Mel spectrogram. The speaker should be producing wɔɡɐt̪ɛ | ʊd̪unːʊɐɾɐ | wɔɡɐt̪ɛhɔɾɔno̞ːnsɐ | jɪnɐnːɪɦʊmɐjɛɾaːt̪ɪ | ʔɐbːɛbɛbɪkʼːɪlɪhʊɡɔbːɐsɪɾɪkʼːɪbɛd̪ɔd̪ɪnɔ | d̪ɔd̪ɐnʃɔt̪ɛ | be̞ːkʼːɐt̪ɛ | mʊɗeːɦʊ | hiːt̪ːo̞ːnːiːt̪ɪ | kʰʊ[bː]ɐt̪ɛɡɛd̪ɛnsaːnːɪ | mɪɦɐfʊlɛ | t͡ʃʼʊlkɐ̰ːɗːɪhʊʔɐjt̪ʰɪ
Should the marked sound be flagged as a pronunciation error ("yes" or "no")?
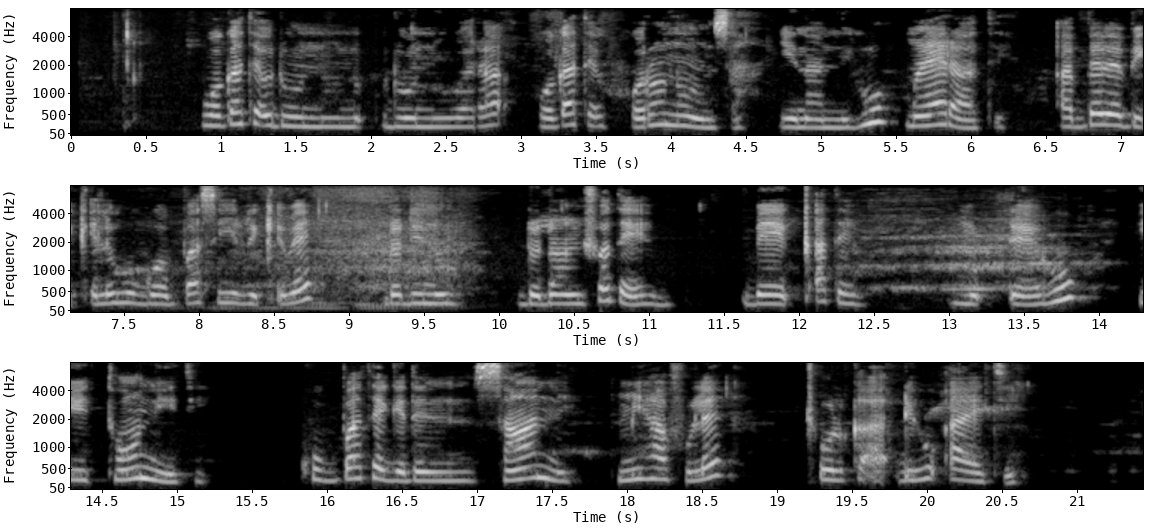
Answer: no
